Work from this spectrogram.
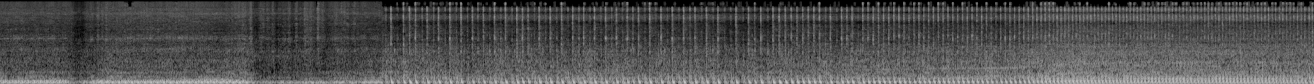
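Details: Qualcast Classic Petrol 35S cylinder mower fitted with a cheap replacement Chinese carburettor, jets adjusted: slightly uneven, hunting beat after startup, steadying somewhat; runs a bit rough, blamed on the cheap carburettor.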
